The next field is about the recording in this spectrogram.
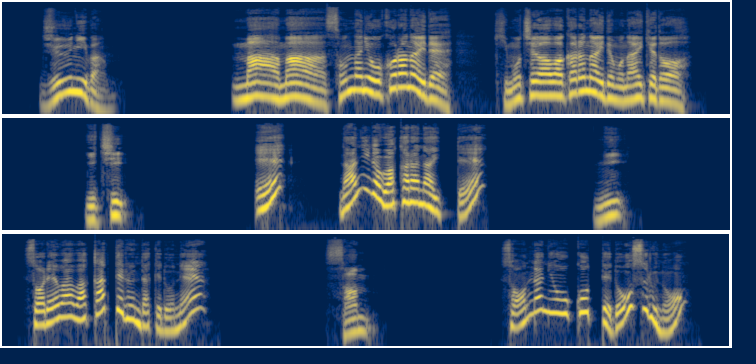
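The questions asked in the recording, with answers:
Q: まあまあ、そんなに怒らないで、気持ちはわからないでもないけど。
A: 2: それはわかってるんだけどね。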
